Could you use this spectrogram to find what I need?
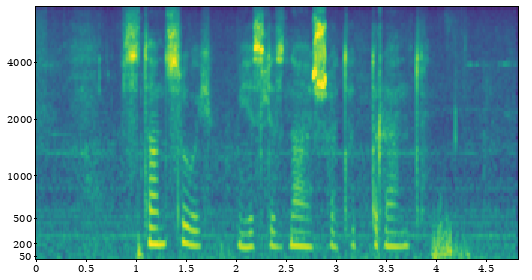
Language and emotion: Russian, sad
